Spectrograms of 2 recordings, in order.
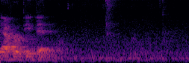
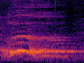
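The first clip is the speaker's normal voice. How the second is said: creeped-out ooh; 8 semitones higher than usual. Retold or imitated. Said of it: "gives me the creeps, and I go".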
